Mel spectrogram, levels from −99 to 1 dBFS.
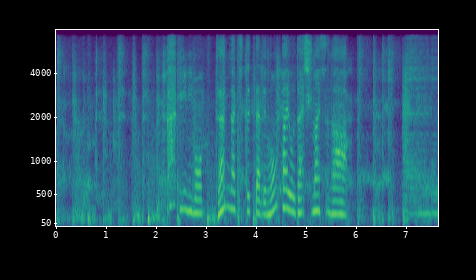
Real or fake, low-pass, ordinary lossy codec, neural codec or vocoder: fake; 7.2 kHz; MP3, 64 kbps; codec, 16 kHz, 0.8 kbps, ZipCodec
